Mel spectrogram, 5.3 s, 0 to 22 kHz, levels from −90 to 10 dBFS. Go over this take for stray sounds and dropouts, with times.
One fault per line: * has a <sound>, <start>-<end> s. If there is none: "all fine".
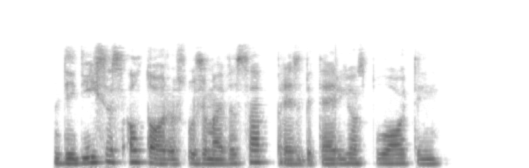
all fine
